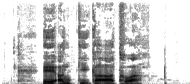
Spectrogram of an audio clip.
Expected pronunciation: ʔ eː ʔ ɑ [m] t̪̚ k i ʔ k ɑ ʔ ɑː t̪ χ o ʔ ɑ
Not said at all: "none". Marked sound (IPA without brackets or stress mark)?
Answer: n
